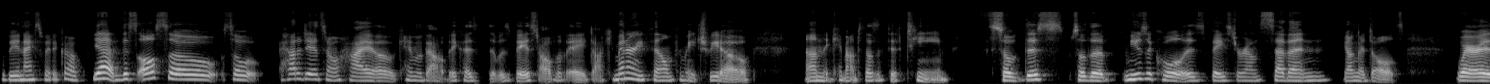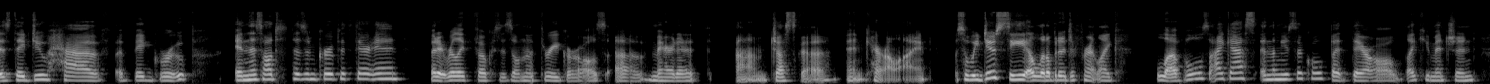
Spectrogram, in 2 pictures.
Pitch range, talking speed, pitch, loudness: 180-235 Hz, 190 wpm, 200 Hz, -25 LUFS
